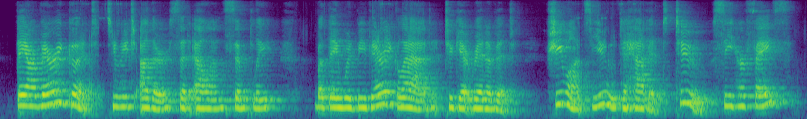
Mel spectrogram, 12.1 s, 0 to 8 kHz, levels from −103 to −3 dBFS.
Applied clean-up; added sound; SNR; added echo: neural separator model SepFormer DNS4.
